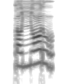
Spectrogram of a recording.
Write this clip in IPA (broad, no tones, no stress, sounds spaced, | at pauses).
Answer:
ɾ ɔ ɲ ɔ ɾ u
